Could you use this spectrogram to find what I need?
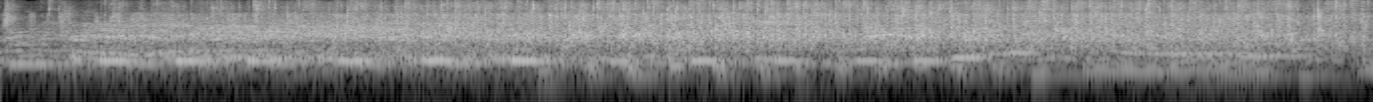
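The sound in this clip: Chopin's Minute Waltz plays as a theme tune. Quick, running, repeated notes move in a lively pattern, steady in level and set over a broad wash of applause-like noise.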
